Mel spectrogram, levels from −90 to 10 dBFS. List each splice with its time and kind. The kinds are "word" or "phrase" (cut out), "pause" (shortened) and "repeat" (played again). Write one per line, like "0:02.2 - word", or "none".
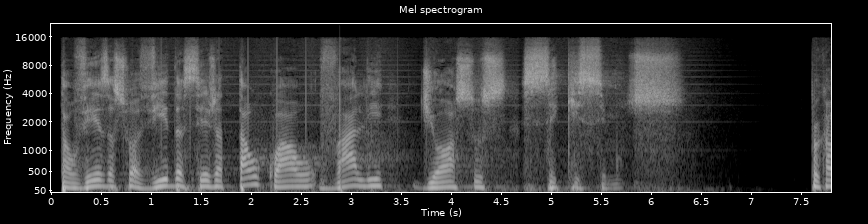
0:02.7 - word
0:04.6 - pause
